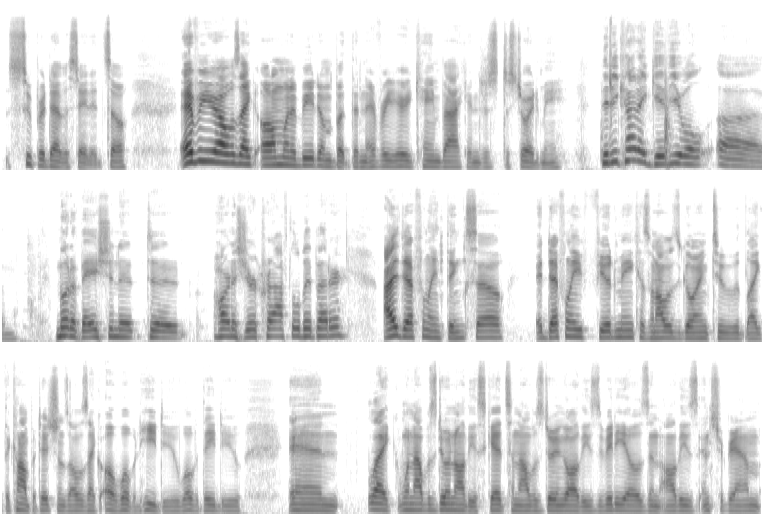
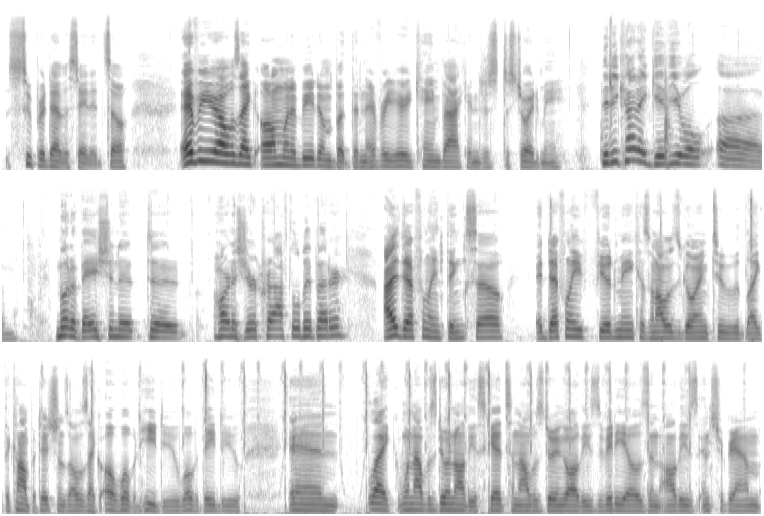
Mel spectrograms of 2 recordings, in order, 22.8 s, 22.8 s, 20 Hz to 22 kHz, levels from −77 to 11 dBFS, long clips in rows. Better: first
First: none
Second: household noises; noticeable; throughout; 15 dB below the speech

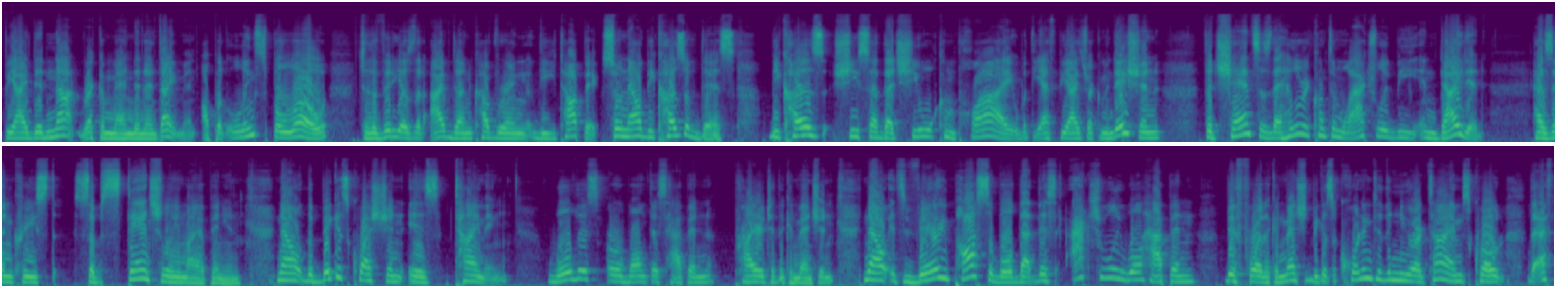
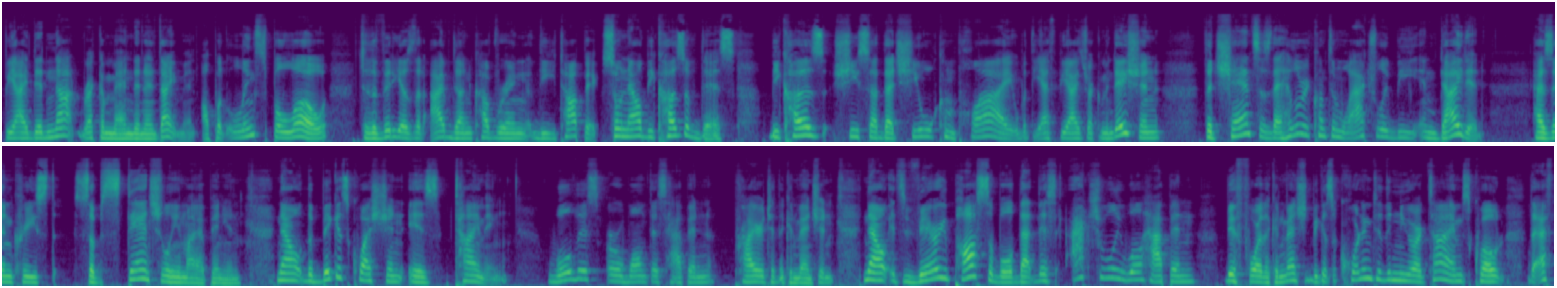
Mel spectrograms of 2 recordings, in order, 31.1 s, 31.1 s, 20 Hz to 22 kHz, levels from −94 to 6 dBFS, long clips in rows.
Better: second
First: distortion; slight; 10 dB below the speech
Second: none

